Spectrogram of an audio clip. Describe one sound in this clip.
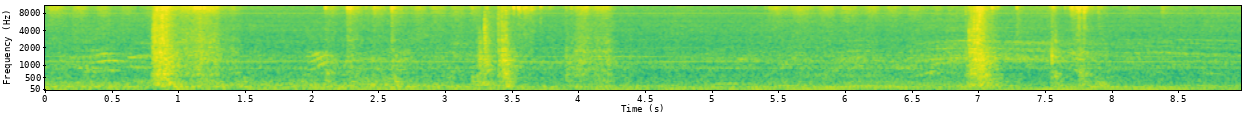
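A plastic foam sheet rustles and crinkles as it is handled.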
